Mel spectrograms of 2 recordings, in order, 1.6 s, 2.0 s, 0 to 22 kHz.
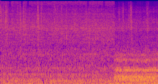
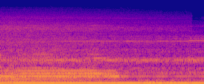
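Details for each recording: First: Brand-new YCM CNC machine cutting at about 30% spindle load: a steady cutting hiss with chips pattering against the glass guard, chips breaking well with no strings. Normal, clean cutting. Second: New CNC machine with live tooling milling a part held by a small-diameter connection in the jaws: steady drone with buzzing tone fading after a second; workpiece chatter from the thinly held part vibrating.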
